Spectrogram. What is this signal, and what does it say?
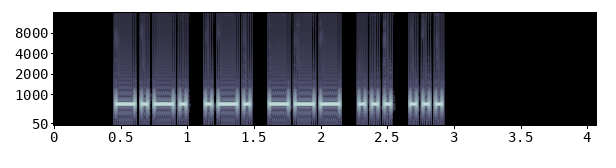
Morse code, heard as a keyed tone, about 25 wpm, 700 Hz. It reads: CROSS
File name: 5 Letter Words - First 3 Letters Given - 25wpm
